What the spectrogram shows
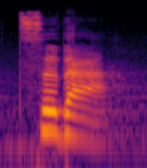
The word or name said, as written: tsïda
